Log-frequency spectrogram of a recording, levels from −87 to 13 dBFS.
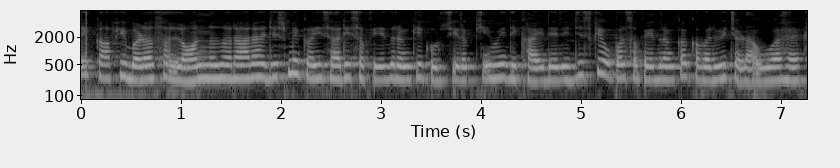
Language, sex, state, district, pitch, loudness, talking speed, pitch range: Hindi, female, Maharashtra, Chandrapur, 235 Hz, -30 LUFS, 255 wpm, 225-250 Hz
